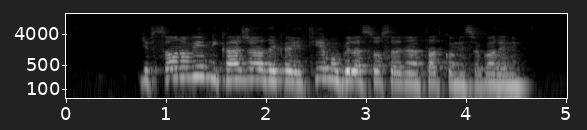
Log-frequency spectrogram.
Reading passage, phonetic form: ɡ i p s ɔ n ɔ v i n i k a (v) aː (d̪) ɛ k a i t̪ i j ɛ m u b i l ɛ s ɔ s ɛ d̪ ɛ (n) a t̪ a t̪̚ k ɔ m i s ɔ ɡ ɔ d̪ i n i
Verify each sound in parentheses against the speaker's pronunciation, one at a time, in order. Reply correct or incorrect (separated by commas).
incorrect, correct, correct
